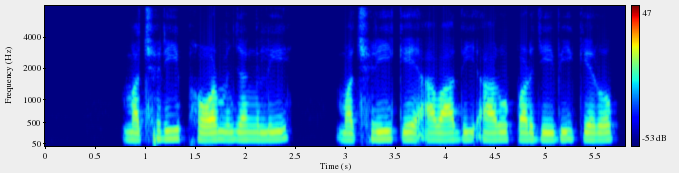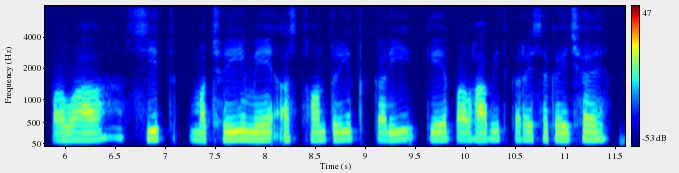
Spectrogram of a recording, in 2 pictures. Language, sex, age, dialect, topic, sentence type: Maithili, male, 18-24, Angika, agriculture, statement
